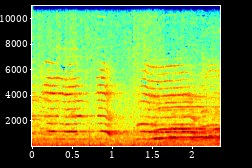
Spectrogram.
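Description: A man's voice singing long, held notes of a sung recitation through a microphone and loudspeakers, the first note sliding down and breaking off about halfway before a second long note begins.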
